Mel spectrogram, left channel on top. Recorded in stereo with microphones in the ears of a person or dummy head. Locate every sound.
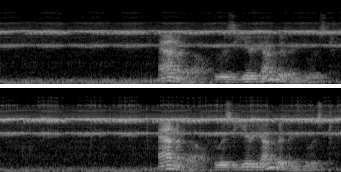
0.0 s an insect: 60° right (ahead or behind), 2 m
1.6 s a man speaking: 75° right (ahead or behind), 4 m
